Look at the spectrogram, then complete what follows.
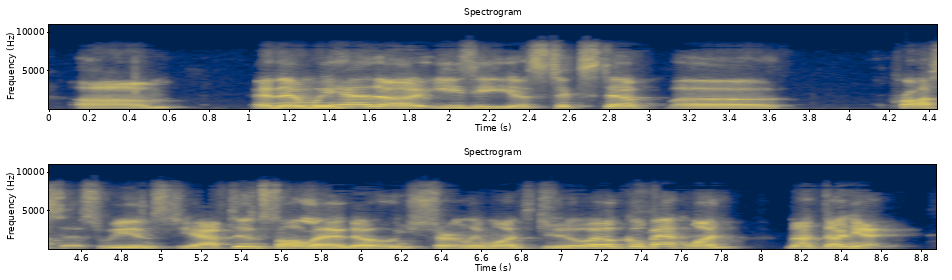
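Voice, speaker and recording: Ordinary pitch variation runs through the speech. It moves at a moderate pace. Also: man, high pitch for a man. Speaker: web developer. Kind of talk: work presentation. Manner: hesitant with many fillers.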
